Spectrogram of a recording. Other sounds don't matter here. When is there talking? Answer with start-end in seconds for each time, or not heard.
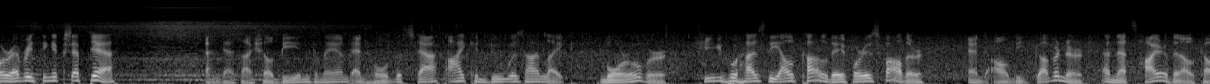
0.0-1.2, 2.0-12.0.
